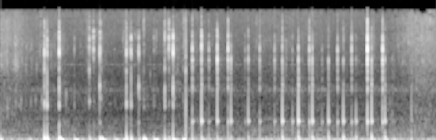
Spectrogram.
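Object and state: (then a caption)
Plastic iced coffee bottle tapped with nails. Long nails tap rapidly on the blue cap, label and bottom of a small Caffè Latte plastic iced coffee bottle, likely full, held close to the mic. The light, dry clicks come in quick irregular runs over a soft low rumble, and the later taps carry a faint hollow ring.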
